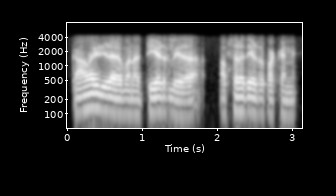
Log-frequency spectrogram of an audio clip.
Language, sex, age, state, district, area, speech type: Telugu, male, 18-30, Telangana, Kamareddy, urban, conversation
